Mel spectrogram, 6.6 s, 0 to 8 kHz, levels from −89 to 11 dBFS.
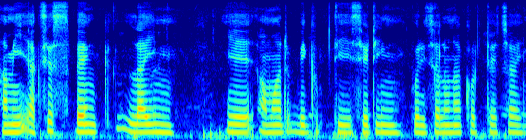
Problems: constant background noise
